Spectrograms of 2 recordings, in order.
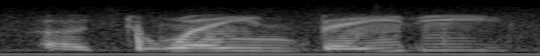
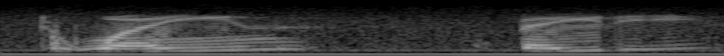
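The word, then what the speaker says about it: Duane Baade: Unfortunately, we have a silent key who passed away in January in Louisville, Dwayne Beatty, W5PNM.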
